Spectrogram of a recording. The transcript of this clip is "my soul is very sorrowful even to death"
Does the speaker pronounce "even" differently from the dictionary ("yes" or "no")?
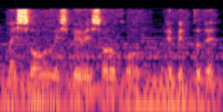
yes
